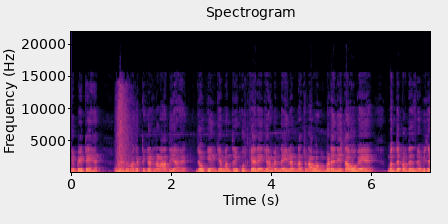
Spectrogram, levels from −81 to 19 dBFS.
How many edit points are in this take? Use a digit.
1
